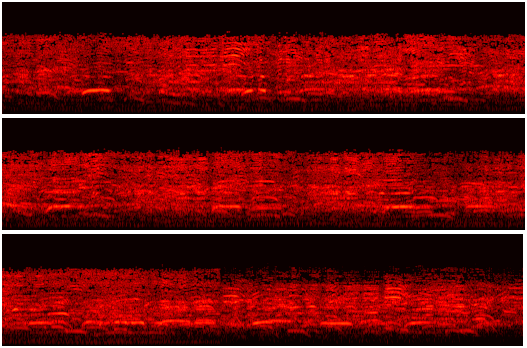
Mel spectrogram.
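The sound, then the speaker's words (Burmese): A crowd lining a road chatters as people welcome State Counsellor Aung San Suu Kyi on her way home from Naypyidaw International Airport. A dense, steady babble of many voices runs throughout without pause. “ခုကြားခဲ့ရတဲ့အတန်ကတော့နေပြည်တော်နိုင်ငံတကာလေဆိပ်ကနေနေအိမ်ကိုပြန်လာနေတဲ့နိုင်ငံတော်၏တိုင်ပင်ခံပုဂ္ဂိုလ်ဒေါက်တာဆန်းစုကြည်ကိုလမ်းမဝဲရာတစ်လျှောက်ကပြည်သူတွေဝန်ထမ်းအနေနဲ့အကြောင်းသူအကြောင်းသားတွေကြိုဆိုနေကြတဲ့အတန်ဖြစ်ပါတယ်”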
